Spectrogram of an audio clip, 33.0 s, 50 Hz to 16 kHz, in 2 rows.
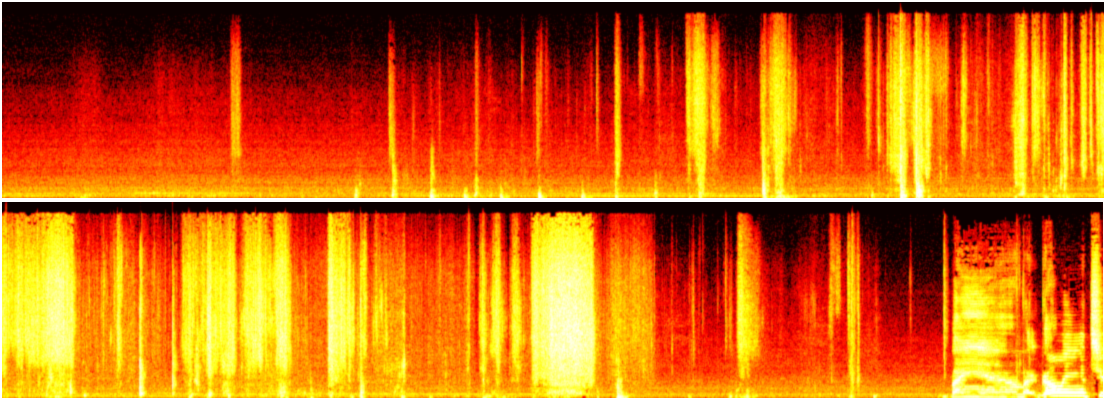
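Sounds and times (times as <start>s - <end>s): packing material rustling: 10.3s - 10.8s, 11.4s - 12.1s, 13.0s - 27.9s.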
